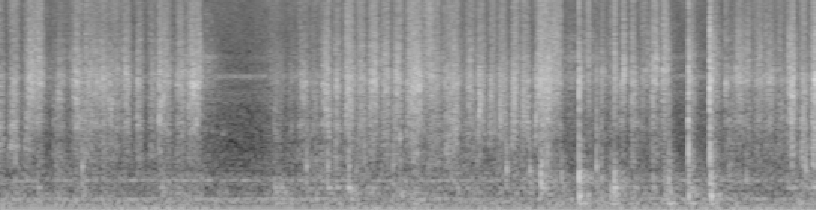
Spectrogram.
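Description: Fingertips rub polish over the toe and vamp of a black leather dress shoe, worn on a foot and resting on a wooden stand. Soft, steady, broadband rubbing and brushing strokes run throughout, with a brief quieter pause near the two-second mark and a few sharper taps toward the end.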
